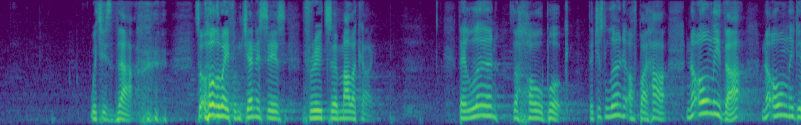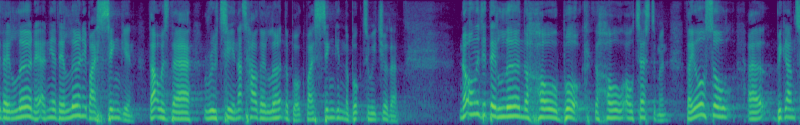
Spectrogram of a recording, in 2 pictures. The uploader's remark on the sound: Recorded live at Life Church.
